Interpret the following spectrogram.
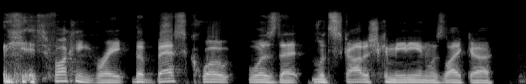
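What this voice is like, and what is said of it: Usual voice. Nothing is said of it.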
